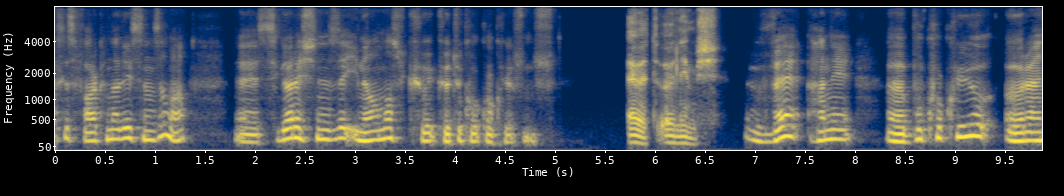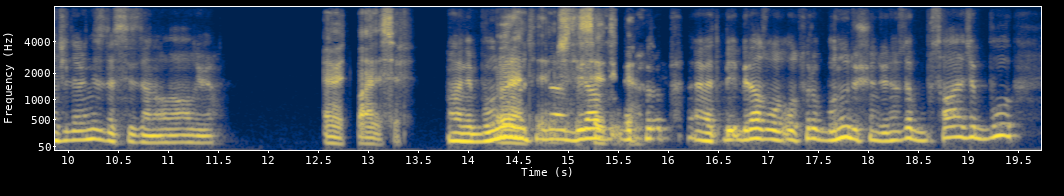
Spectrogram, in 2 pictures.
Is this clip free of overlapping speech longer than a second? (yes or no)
no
